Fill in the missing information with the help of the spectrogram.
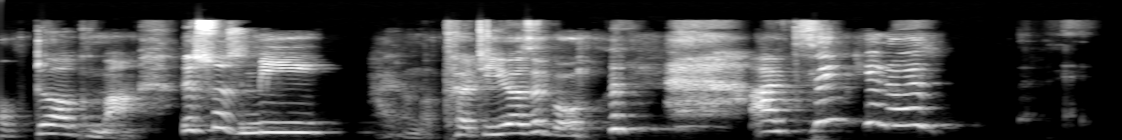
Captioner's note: laugh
